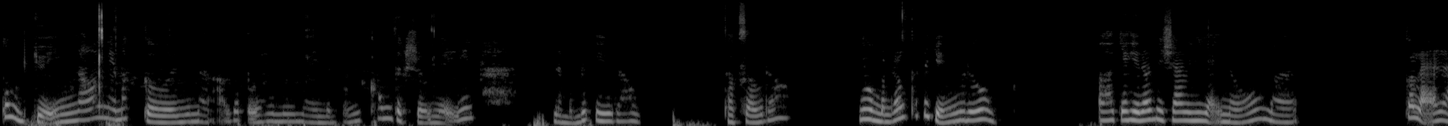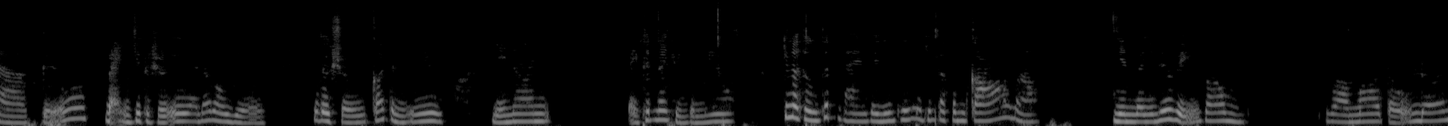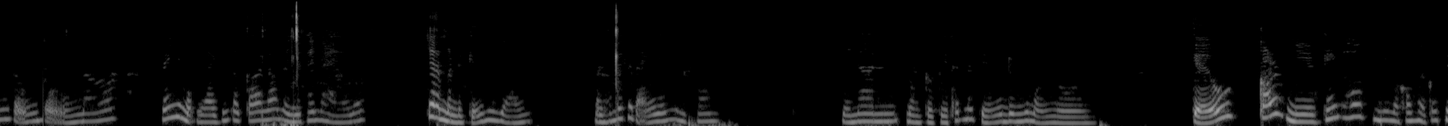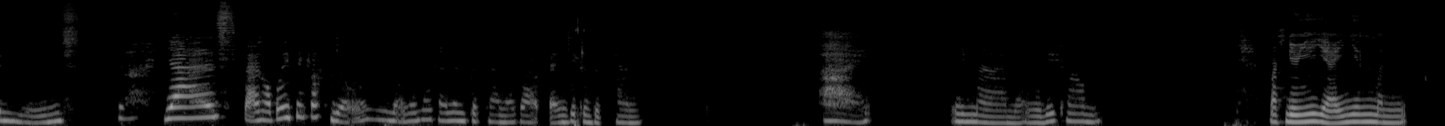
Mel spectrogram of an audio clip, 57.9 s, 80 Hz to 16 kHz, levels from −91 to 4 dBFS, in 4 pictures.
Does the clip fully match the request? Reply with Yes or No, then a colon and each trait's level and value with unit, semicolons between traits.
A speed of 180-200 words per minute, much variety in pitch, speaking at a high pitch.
No: average, 195 wpm; average, 4.2 semitones; high, 225 Hz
